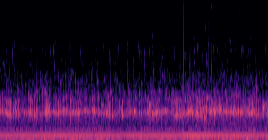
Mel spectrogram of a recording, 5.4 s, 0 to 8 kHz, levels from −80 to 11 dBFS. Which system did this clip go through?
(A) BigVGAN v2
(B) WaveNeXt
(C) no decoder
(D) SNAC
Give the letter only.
C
